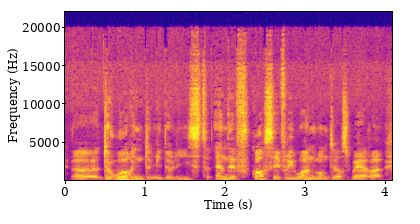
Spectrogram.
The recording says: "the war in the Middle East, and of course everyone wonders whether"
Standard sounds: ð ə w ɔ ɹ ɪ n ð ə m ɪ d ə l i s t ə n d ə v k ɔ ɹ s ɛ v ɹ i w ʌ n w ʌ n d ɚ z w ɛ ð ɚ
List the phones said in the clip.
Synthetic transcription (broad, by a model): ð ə w ɔ ɹ ɪ n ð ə m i d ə l i s t ə n d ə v k ɔ ɹ s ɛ v ɹ i w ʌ n w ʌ n d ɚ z w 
